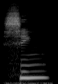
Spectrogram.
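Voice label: "xing" Mandarin Chinese, first tone, pronunciation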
